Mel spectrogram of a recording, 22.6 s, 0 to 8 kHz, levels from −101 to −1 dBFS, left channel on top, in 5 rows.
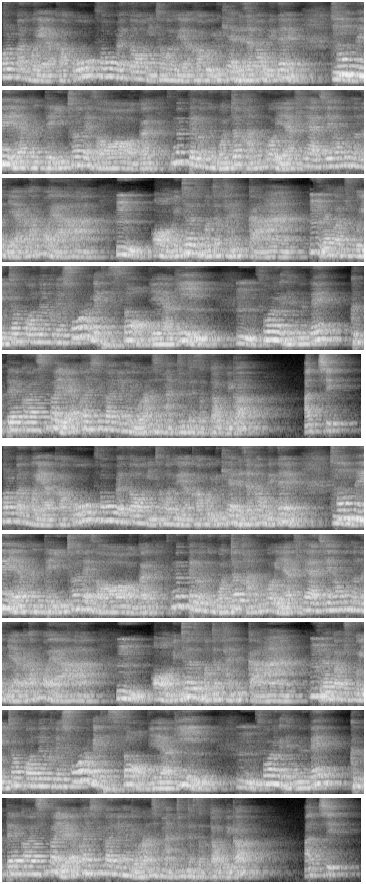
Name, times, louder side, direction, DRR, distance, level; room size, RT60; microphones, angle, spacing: voice 1, 0.0-10.2 10.9-12.7 13.0-16.1 16.8-17.6 18.2-21.1, equal, 45° right, -6 dB, 1.2 m, -19 dB
voice 2, 4.1-4.5 10.5-10.8 12.9-13.2 15.9-16.2 16.5-16.8 21.9-22.2, left 2 dB, 60° left, 0 dB, 0.6 m, -20 dB
4.4 x 2.1 x 2.5 m, 0.95 s
head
